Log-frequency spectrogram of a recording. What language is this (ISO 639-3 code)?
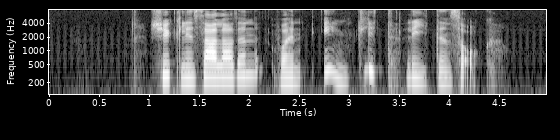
swe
